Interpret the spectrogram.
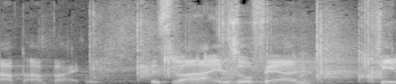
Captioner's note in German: Beifall AfD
